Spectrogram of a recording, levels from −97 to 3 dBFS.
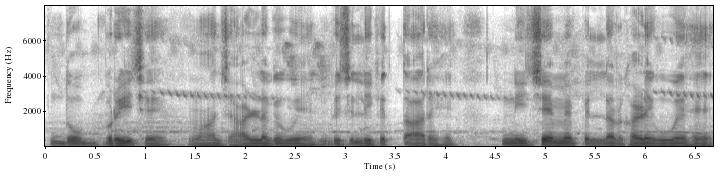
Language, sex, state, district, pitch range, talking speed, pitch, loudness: Hindi, male, Chhattisgarh, Raigarh, 85-90 Hz, 160 wpm, 90 Hz, -28 LUFS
